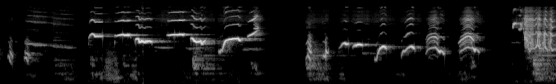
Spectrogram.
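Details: Nonstop oriental magpie-robin song full of sooty-headed bulbul phrases: long clear whistles, rising and falling slurs, a run of bouncy looping notes, and a harsh buzzy burst to finish.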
